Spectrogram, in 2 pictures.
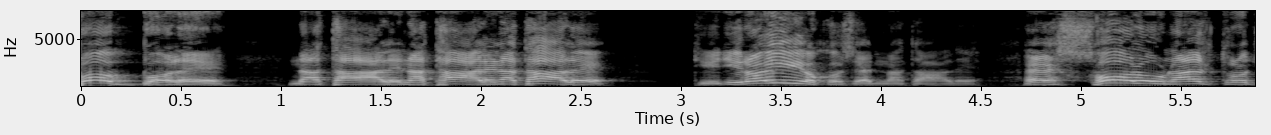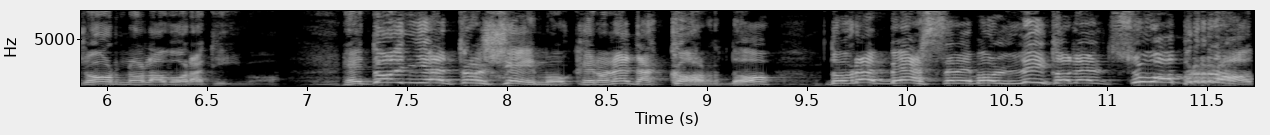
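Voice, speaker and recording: A man shouting in a gruff put-on character voice at an extremely high pitch, moderate pace. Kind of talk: puppet show acting for children. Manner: gruff, scolding, shouting.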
